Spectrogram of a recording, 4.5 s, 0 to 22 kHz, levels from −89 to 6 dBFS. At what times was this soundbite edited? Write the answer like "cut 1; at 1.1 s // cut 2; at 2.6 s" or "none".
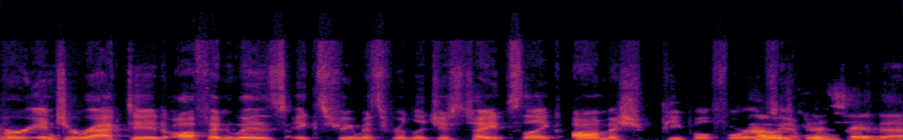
cut 1; at 1.4 s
